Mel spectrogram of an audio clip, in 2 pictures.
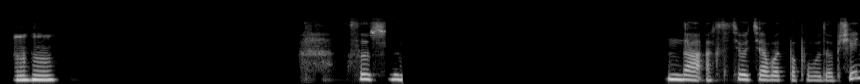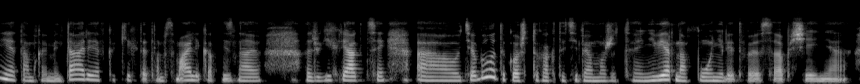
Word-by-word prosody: Мгм. 210 +1 +7 2.9
Слушай 230 -1 +2 2.7
М-да, 220 -3 +6
а - - -5
кстати 235 - -5
у 225 - +6
тя 210 -1 +1
вот 200 0 -2
по 200 - -5
поводу 190 -4 -7
общения, 255 +5 +1
там 175 -4 -7
комментариев, 200 - -1
каких-то 200 -2 -9
там - - -8
смайликов, 195 +5 -1
не - - -2
знаю, 170 - -3 0.4
других 180 +2 -4
реакций. 185 0 +2 0.3
А 180 -2 0
у 175 - -2
тя 200 +3 -1
было 335 +4 +4
такое, 210 -7 0
что 200 - -4
как-то 175 0 -6
тебя 170 0 -4
может, 165 0 -4
э, 170 - -3
неверно 190 +1 +4
поняли 175 -1 -1
твоё 85 0 -4
сообщение, 85 -1 +1
190 Hz, 120 wpm, -24 LUFS, 170-215 Hz, 2.9 s, Мгм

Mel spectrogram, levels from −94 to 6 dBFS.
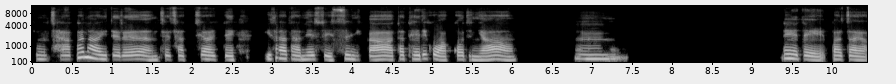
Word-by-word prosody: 좀 200 -1 -7
작은 270 +12 +1
아이들은 195 -5 +2
제가 190 - -6
자취할 190 +1 -1
때 180 -1 -1 0.4
이사 225 +2 +2
다닐 195 -2 -1
수 190 - -5
있으니까 180 0 +2
다 205 - 0
데리고 210 +1 -1
왔거든요. 175 0 +1 0.8
음. 215 +3 -3 1.9
네네. 210 -8 +1
맞아요. 185 -3 0
195 Hz, 205 characters per minute, -22 LUFS, 180-210 Hz, 1.9 s, 아이들은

